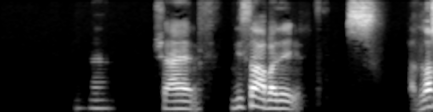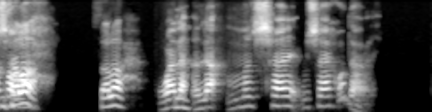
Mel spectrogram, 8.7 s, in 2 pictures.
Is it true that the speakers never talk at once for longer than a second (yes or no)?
yes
